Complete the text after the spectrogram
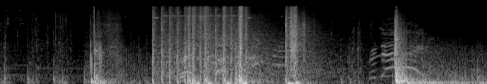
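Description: Gunfire rattles in rapid bursts close by.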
